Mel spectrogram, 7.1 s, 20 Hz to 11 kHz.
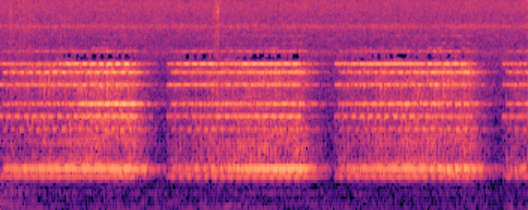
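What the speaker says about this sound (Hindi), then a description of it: "तो एक रिंगटोन को प्ले कर लेते हैं" A telephone-style ringtone on a Micromax X809 phone rings in three long bursts with short gaps between them, steady and fairly loud, with no talking.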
